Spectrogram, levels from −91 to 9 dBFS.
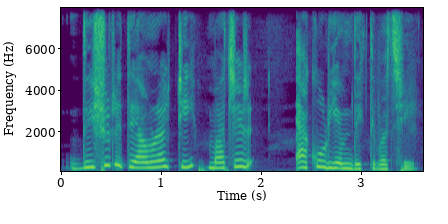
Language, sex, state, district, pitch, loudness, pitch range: Bengali, female, West Bengal, Cooch Behar, 275 Hz, -15 LUFS, 235-315 Hz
